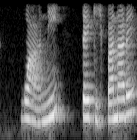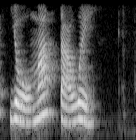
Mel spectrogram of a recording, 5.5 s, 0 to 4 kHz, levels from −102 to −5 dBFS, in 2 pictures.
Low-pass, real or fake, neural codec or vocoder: 3.6 kHz; real; none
